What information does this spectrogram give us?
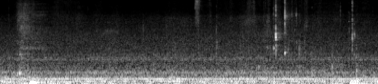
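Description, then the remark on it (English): Faint wet slurps and a few small liquid clicks as someone sips a rye IPA beer, scattered over a steady low electrical hum with no talking. “Let's give it a sip.”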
